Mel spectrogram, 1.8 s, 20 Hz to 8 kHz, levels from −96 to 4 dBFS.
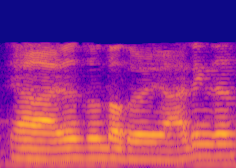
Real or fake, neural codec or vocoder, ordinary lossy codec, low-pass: real; none; AAC, 16 kbps; 7.2 kHz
